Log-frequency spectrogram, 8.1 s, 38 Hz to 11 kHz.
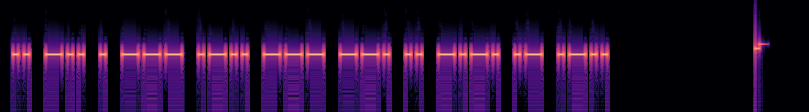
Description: Morse code, heard as a keyed tone, about 22 wpm, 700 Hz. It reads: IDEOLOGICAL
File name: practice / 22wpm / Eleven Letter Words - 22wpm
